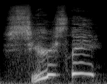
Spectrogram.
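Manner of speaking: high, slow incredulous question; can't believe what they heard; disbelief. Retold or imitated. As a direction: teammates stunned by the story. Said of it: "all the boys are like".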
